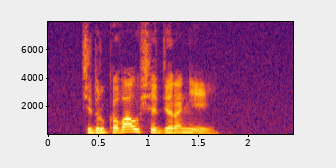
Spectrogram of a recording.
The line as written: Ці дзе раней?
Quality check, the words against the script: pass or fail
fail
